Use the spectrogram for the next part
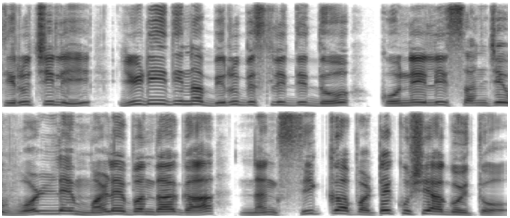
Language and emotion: Kannada, happy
